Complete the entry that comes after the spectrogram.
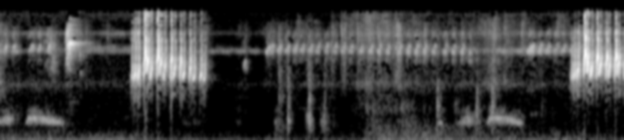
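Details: Flamboyan bird singing a chattering lure song meant to provoke a quick reply: two bursts of rapid, high, harsh chirps separated by a long thin high whistle and soft low notes, the second burst rising at the end.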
